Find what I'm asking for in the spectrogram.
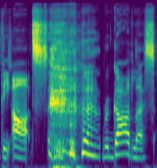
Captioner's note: laughs hesitantly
